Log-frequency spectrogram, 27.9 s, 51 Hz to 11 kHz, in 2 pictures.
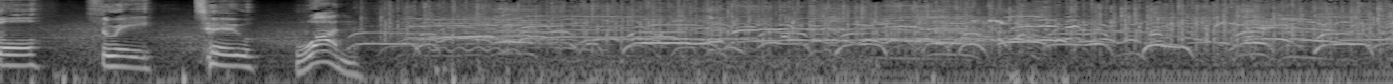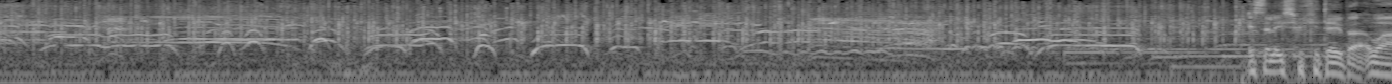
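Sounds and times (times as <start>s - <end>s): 
speech: 0.0s - 3.7s, 26.4s - 27.8s
people outdoors shouting: 3.5s - 25.7s
many people outdoors clapping and cheering: 3.5s - 27.8s
scattered whistles from a crowd outdoors: 9.4s - 13.0s, 18.8s - 23.4s.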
